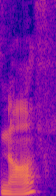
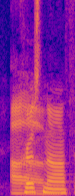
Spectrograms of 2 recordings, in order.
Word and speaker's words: Noth: of them is chris noth yes noth is that how you say his name yes not krisnoff and um george zunda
